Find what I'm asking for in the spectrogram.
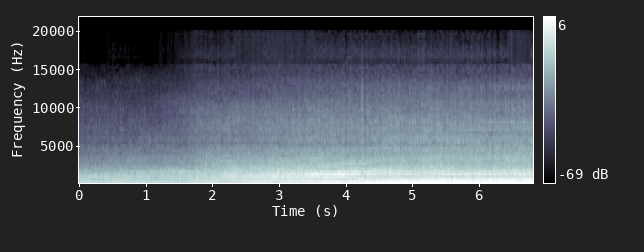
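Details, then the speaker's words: MTD mower engine with a gouged cylinder, after engine restorer and new oil: runs thin and labored, surging slightly; suspected low compression, barely enough to run. "I think that right now what I'm seeing back here is that this is a compression issue with the engine, and it has just barely enough compression to run."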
